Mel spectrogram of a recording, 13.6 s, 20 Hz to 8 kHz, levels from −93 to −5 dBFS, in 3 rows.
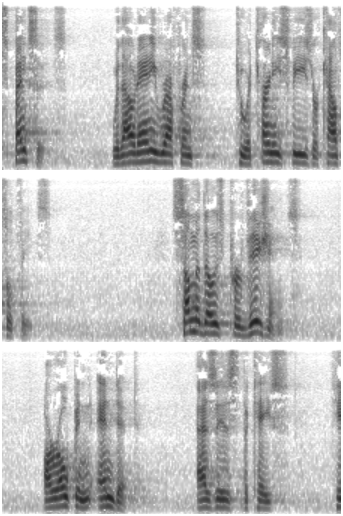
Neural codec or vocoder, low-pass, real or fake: none; 7.2 kHz; real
